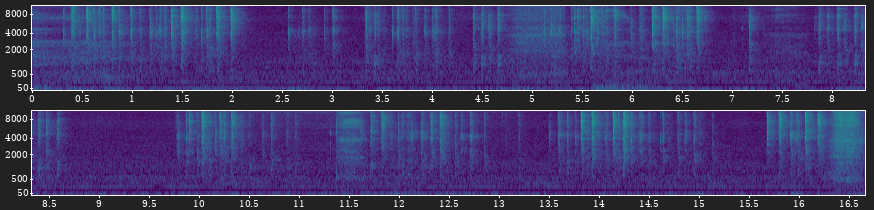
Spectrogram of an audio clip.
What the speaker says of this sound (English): I'm just going to type to them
